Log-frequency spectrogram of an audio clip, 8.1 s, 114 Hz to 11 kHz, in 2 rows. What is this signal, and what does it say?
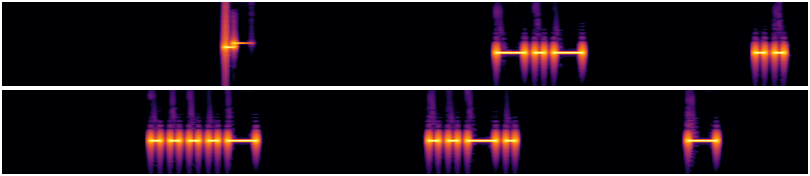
Morse code, heard as a keyed tone, about 25 wpm, spaced as for 9 wpm, 700 Hz. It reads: KI4FT
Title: USA Call Signs - 6 Characters - 6x Character Spacing - 25wpm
